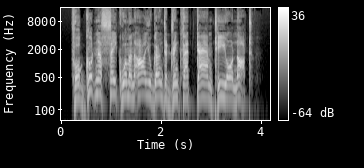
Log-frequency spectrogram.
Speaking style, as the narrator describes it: roared the Count

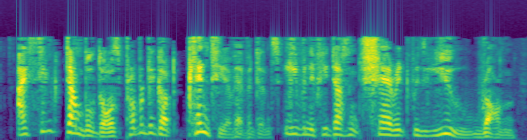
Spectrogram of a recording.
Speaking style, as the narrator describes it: snapped Hermione

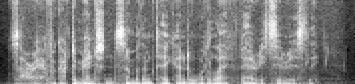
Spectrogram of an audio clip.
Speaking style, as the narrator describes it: David whispered out of the side of his mouth

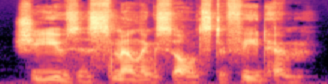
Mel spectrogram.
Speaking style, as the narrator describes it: muttered

